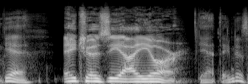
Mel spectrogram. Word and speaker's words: Hozier: That's Hoosier. Oh, I never knew how to pronounce his name. Yeah. Hozier.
